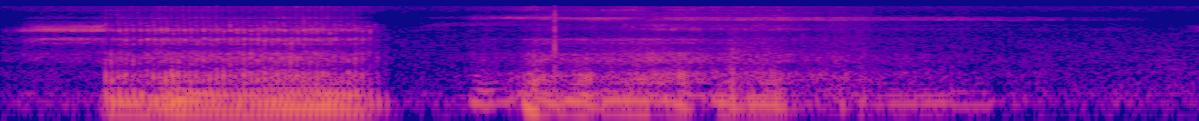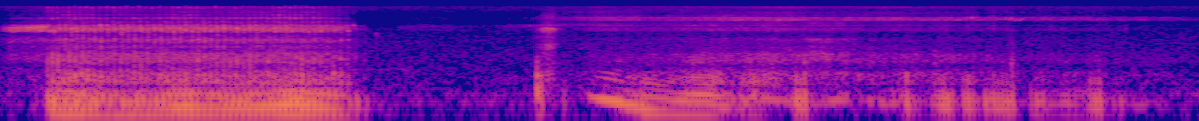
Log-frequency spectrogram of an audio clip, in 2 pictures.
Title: Simba the snoring Rottsky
